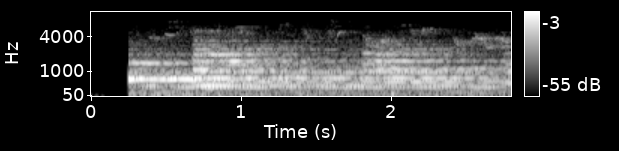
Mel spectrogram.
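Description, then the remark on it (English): Distant church bells play a Christmas hymn on Christmas Day, 25 December 1863, ringing out in a few successive strikes, their rich tones overlapping and humming on without pause. The sound is steady and fairly soft, with no voices. “the study is quiet, except for the distant sound of church bells playing a Christmas hymn.”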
